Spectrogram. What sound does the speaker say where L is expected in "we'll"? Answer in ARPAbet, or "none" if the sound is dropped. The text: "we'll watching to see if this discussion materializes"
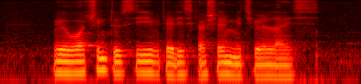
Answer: W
